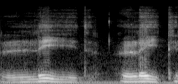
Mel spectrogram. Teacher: 먼저 L은, 영어 L은, 그리고 R도 마찬가지지만 모음 앞에서 그 음가가 가장 명료하게 나타납니다. 그래서 모음 앞에서 나오는 L을 clear L 혹은 light L이라고 이렇게 얘기합니다.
